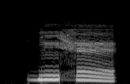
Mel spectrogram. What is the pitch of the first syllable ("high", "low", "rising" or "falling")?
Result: high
